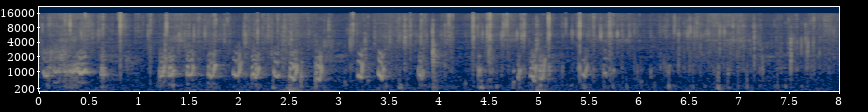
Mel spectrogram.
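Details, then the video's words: Guinea pigs being brushed give quick, clipped squeaks in rapid clusters early on, thinning toward the end, over steady rustling and brushing noise. "Guinea pigs brushing squeaking"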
